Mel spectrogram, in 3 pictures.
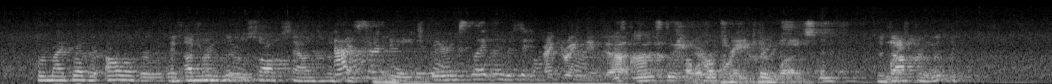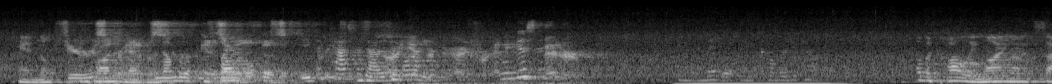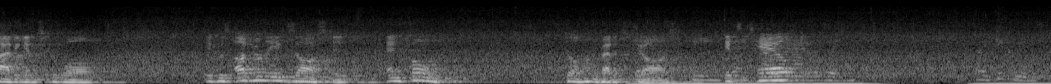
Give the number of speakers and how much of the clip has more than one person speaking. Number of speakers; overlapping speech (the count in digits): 7, about 42%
